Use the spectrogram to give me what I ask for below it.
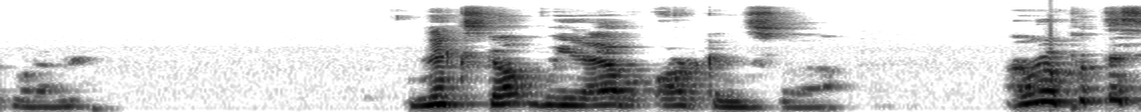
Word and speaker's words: Arkansas: next up we have arkansas i'm going to put this indeed here just because there's a kansas and this isn't pronounced kansas and that's kind of cringe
